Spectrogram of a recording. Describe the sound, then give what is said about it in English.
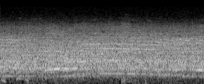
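A basketball crowd roars in cheering after a player rolls in a shot, with the North Oldham student section mobbing the court, a loud, steady wash of voices and shouts that holds at full level for the whole stretch without letting up. “And now he rolls it up and in, and you hear the crowd.”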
